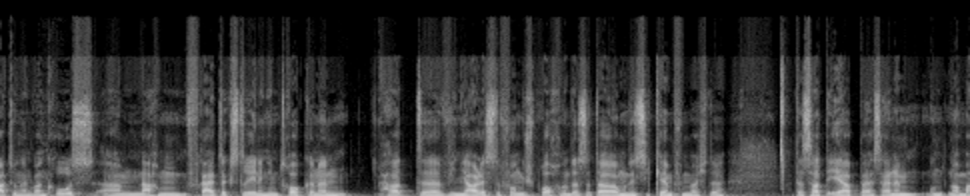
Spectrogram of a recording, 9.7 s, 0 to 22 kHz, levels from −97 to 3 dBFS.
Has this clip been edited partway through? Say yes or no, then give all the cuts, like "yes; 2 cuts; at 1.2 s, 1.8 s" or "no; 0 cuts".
no; 0 cuts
